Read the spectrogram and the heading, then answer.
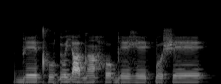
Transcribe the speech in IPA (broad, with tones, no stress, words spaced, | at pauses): beː˨tʰu˨ɗʊ˨˦ ja˨dã˦ho˨ beː˨ɣeː˨k͡pʊ˨ ʃeː˦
